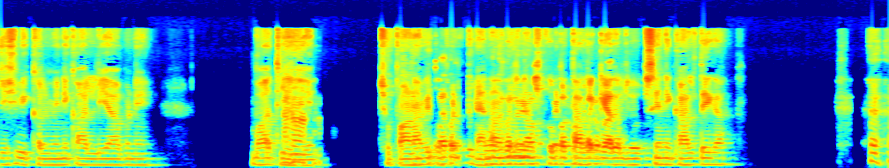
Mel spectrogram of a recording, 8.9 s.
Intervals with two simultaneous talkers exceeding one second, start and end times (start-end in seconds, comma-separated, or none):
4.4-6.1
